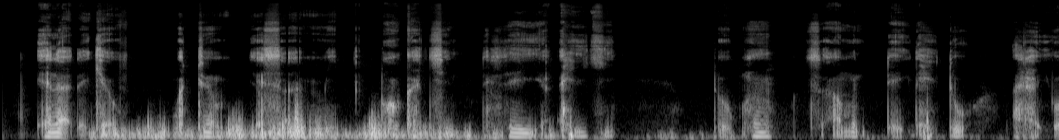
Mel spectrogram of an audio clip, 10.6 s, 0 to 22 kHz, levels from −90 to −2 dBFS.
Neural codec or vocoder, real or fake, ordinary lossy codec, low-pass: none; real; none; 19.8 kHz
